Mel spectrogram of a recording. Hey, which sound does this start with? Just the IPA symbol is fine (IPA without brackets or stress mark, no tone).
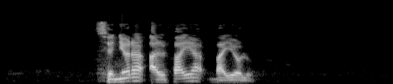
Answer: s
